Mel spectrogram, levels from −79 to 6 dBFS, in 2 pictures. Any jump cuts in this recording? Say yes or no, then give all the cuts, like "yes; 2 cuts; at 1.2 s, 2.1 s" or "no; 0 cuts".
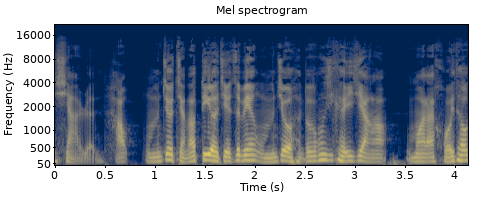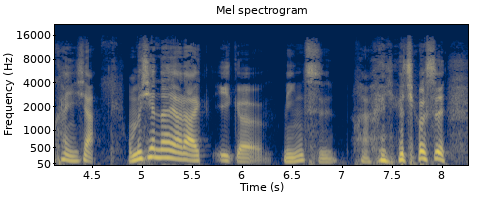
yes; 2 cuts; at 4.8 s, 5.7 s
